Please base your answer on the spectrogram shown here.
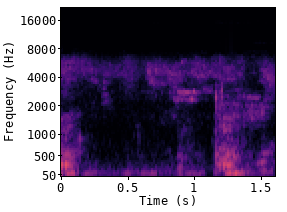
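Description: A sow grunting and oinking close by, two short, rough grunts separated by a brief pause.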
